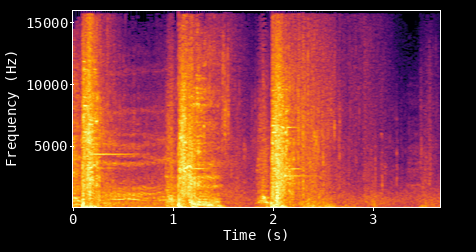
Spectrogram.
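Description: Heavy blows land in a struggle.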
